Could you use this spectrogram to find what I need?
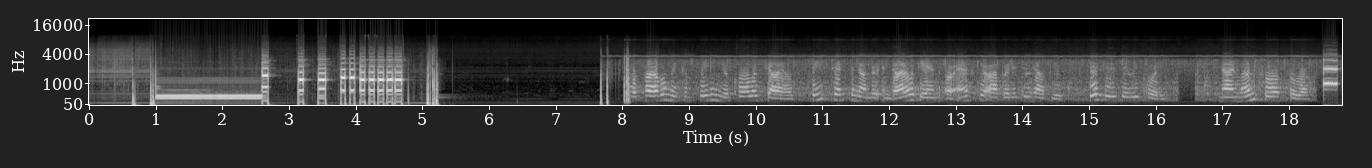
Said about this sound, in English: dialing a number in the 914 NPA. This goes to the vacant code recording in the White Plains No. 1 crossbar tandem over N1 carrier. You'll hear the call go through to the recording, and then I'll reset the trunk using this method.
